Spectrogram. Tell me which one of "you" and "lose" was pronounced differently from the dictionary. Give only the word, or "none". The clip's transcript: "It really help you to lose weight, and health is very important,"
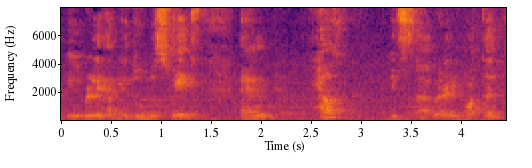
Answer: lose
